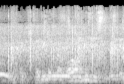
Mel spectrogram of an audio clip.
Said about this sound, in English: That's where we'll hit the applause button.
